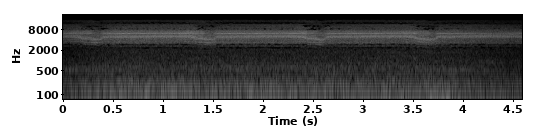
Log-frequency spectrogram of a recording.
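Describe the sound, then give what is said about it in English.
A loud, continuous high-pitched buzzing drone of cicadas singing in trees in summer, pulsing in slow surges about once a second, with a soft low rumble underneath and no voices. “Let's get back to cicadas singing their love song in trees and appreciate how that enriches our summer.”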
